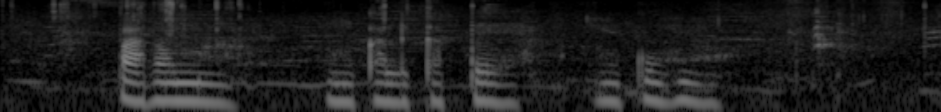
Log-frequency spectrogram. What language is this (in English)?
Santali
